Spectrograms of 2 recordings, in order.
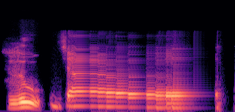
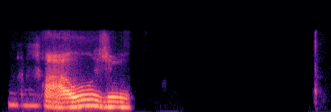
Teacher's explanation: জাল তো জিহ্বার আগা সামনের উপরের দুই দাঁতের আগার সঙ্গে লাগাই উচ্চারণ করতে হবে। তো এইটা এমন না থাকলে কিন্তু জিম জাল, বোঝার সম্ভাবনা থাকবে। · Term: জালের মাখরাজ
